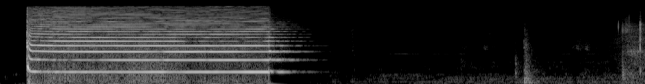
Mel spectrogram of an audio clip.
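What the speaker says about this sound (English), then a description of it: "Here comes the air horn." A loud, sustained air horn blast, rich in harmonics, holds for over two seconds and cuts off, leaving quiet room noise with a few faint knocks.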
